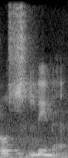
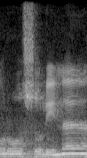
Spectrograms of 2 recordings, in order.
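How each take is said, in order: First: No vowel is heard between s and l. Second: A vowel is heard between s and l.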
